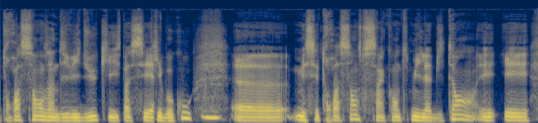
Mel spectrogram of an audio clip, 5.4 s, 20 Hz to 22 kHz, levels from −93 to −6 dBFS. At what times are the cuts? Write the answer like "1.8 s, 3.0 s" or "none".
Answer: 1.2 s, 1.5 s, 3.6 s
